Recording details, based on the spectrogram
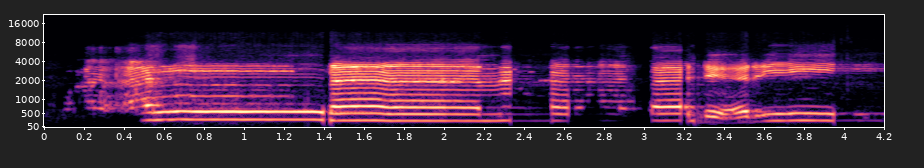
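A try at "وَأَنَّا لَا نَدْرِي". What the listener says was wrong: Nadri bukan tadri, nadri titiknya satu.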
